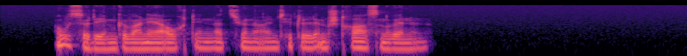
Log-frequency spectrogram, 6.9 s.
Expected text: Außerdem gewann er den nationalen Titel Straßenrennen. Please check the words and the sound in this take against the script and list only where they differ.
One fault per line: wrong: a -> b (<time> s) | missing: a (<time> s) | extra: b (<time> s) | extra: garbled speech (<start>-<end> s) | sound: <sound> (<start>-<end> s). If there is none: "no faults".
extra: auch (1.7 s)
extra: im (3.1 s)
